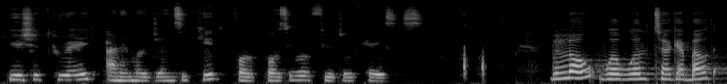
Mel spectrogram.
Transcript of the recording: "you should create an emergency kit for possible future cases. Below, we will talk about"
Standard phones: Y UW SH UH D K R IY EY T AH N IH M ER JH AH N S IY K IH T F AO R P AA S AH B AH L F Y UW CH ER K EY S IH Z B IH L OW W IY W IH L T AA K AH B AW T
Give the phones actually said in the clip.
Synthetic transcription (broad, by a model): Y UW SH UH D K R IY EY T AH N IH M ER JH AH N S IY K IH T F AO R P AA S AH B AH L F Y UW CH ER K EY S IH S B IH L OW W IY W IH L T AA K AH B AW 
